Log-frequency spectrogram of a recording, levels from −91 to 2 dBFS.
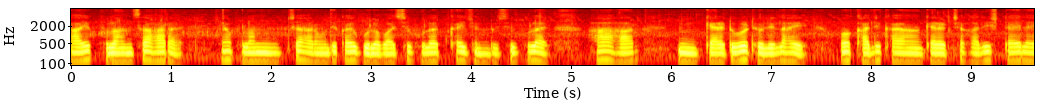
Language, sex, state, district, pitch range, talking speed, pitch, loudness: Marathi, male, Maharashtra, Solapur, 120-130 Hz, 195 wpm, 125 Hz, -18 LUFS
